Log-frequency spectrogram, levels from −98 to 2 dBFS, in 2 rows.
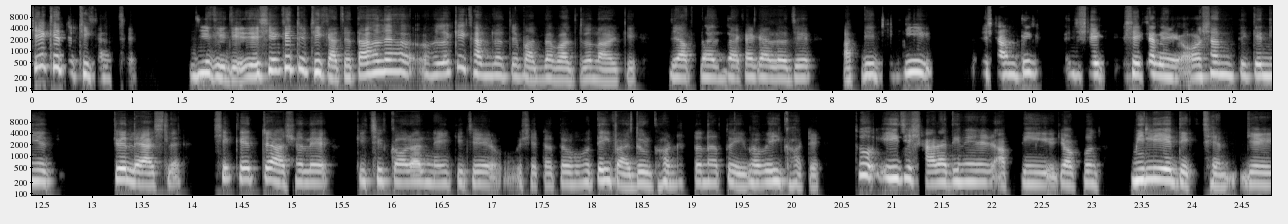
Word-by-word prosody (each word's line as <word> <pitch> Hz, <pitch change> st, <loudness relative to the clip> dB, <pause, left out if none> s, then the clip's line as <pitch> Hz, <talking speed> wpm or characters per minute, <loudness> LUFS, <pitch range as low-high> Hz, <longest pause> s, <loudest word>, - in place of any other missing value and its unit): সেক্ষেত্রে 375 Hz, -7 st, +2 dB
ঠিক 230 Hz, -3 st, 0 dB
আছে। 190 Hz, -, -19 dB, 0.7 s
জি, 265 Hz, -, +5 dB
জি, 210 Hz, -, +3 dB
জি, -, -, +2 dB
জি, -, -, +5 dB
সেক্ষেত্রে 325 Hz, +2 st, +4 dB
ঠিক 280 Hz, -3 st, +5 dB
আছে 195 Hz, +2 st, -2 dB
তাহলে 270 Hz, +5 st, +6 dB
হ -, -, +1 dB, 0.3 s
হলো 240 Hz, +1 st, +1 dB
কি 380 Hz, -, -1 dB
খাজনার 230 Hz, -3 st, 0 dB
চেয়ে 215 Hz, -2 st, -6 dB
বাজনা 185 Hz, +1 st, -3 dB
বাজল 175 Hz, 0 st, -3 dB
না -, -, 0 dB
আরকি। 160 Hz, +1 st, -8 dB, 0.4 s
যে 205 Hz, -, -3 dB
আপনার 200 Hz, +1 st, -2 dB, 0.2 s
দেখা 205 Hz, +1 st, 0 dB
গেল 200 Hz, -2 st, 0 dB, 0.2 s
যে 200 Hz, -, -1 dB, 0.5 s
আপনি 220 Hz, +6 st, -5 dB, 0.2 s
ঠিকই 240 Hz, +5 st, +2 dB, 0.8 s
শান্তির 245 Hz, +2 st, +2 dB, 0.5 s
সে 245 Hz, -, +5 dB, 0.3 s
সেখানে 240 Hz, -1 st, +4 dB, 0.3 s
অশান্তিকে 225 Hz, 0 st, +1 dB
নিয়ে 220 Hz, -1 st, +1 dB, 0.7 s
চলে 225 Hz, -5 st, +7 dB
আসলে 175 Hz, -, -8 dB, 0.4 s
সেক্ষেত্রে 245 Hz, -1 st, +1 dB
আসলে 200 Hz, +1 st, -3 dB, 0.4 s
কিছু 215 Hz, +1 st, -4 dB
করার 205 Hz, 0 st, +2 dB
নেই 190 Hz, 0 st, -4 dB
কি 200 Hz, -, -6 dB
যে 195 Hz, -, -2 dB, 0.5 s
সেটা 175 Hz, 0 st, -9 dB
তো -, -, -2 dB, 0.2 s
হতেই 220 Hz, +3 st, +1 dB
পারে। 175 Hz, -4 st, 0 dB
দুর্ঘটনা 195 Hz, +1 st, -3 dB
তো -, -, -5 dB
এইভাবেই 195 Hz, +4 st, +1 dB
ঘটে। 160 Hz, -3 st, -8 dB, 0.4 s
তো 320 Hz, -, 0 dB, 0.3 s
এই 260 Hz, -, +8 dB
যে 260 Hz, -, +3 dB
সারাদিনের 205 Hz, +1 st, +1 dB, 0.2 s
আপনি 190 Hz, +2 st, -8 dB, 0.3 s
যখন 185 Hz, +2 st, -1 dB, 0.4 s
মিলিয়ে 235 Hz, 0 st, +8 dB
দেখছেন 175 Hz, -1 st, -4 dB, 0.3 s
যে 190 Hz, -, +1 dB
210 Hz, 140 wpm, -22 LUFS, 195-240 Hz, 0.8 s, এই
